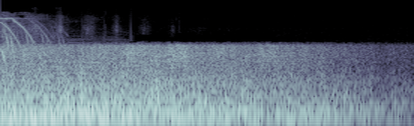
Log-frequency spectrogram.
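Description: A plane crash sound effect in the Seagull Stinkeroo sting jingle: a brief high falling whine gives way to a loud, rumbling explosive roar that sustains and slowly fades over a few seconds, with no voices.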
